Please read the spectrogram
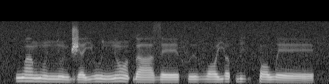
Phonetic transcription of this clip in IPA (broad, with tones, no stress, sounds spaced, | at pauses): w ã˦ ɡʷ ũ˨ ɲ ũ˨ d͡ʒ ɛ˨ j u˦˨ ɲ ɔ̃˦˨ ɗ aː˨ z eː˨ f ɨ˧ v ɔ˧ j ə˦ ɓ i˧ k͡p ɔ˧ w eː˨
